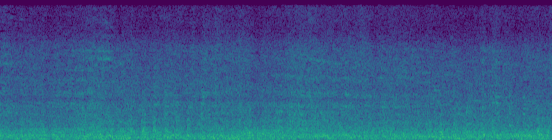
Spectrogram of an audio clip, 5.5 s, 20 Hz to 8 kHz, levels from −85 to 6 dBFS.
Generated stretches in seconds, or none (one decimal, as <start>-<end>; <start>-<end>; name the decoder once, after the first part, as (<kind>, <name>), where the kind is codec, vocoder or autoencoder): 0.9-4.2 (vocoder, BigVGAN v2); 4.7-5.5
